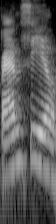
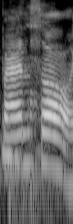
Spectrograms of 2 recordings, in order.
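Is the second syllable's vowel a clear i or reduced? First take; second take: clear i; reduced. First: The second syllable has a clear i vowel. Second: The second syllable has a reduced vowel. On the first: The speaker calls it wrong. "bukan pensil. Mana pensil nggak ada i di situ?" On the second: The speaker calls it right. "gitu pensil ya"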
